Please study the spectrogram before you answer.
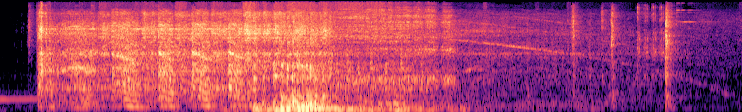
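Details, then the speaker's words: Evo-based show car, first start attempt: cranks, then a rough cough that fades within two seconds while throttle cleaner is sprayed into the intake. Fires on spray, so it isn't getting fuel; the fitted fuel pump is suspected although it seems to prime. "why no fuel what's going on do you think let's take the feed off the rail we'll put it into a fuel safe container turn the ignition on improve that we've got fuel going into the fuel rail"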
